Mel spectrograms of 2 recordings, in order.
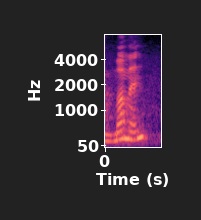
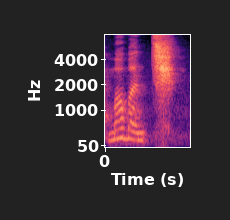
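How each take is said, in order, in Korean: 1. 마지막 T는 막아 둔 채 터뜨리지 않습니다. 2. 마지막 T는 완전히 터뜨려 발음합니다. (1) "T 발음을 혀천장에 붙이는 것까지니까 moment 이렇게까지만 읽어도 좋고요" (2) "moment 이렇게 안 해도 되고요"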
